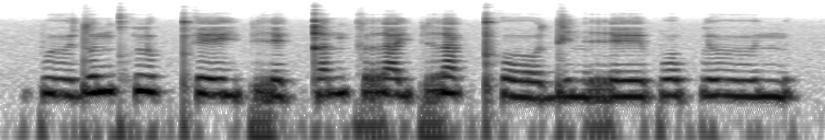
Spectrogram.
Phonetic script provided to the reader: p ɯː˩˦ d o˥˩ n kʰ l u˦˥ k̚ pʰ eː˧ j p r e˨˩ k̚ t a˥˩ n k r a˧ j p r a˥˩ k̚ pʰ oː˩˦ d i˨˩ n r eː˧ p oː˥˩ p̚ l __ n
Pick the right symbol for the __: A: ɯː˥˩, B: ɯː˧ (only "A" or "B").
B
